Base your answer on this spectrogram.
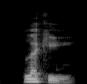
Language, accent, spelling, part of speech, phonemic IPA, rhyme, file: English, Australia, lecky, noun, /ˈlɛki/, -ɛki, En-au-lecky.ogg
- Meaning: 1. Electricity 2. Electrician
